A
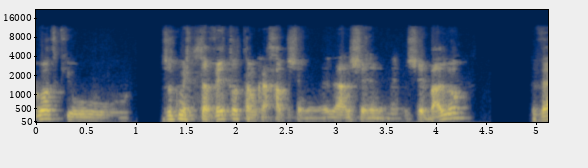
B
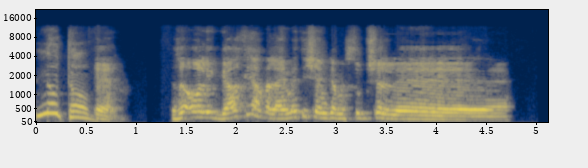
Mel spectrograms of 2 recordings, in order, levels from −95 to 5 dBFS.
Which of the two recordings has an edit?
A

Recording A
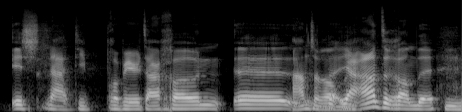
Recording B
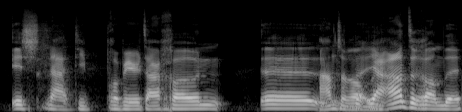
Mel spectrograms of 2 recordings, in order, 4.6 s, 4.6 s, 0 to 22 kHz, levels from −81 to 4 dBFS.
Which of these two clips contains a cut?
A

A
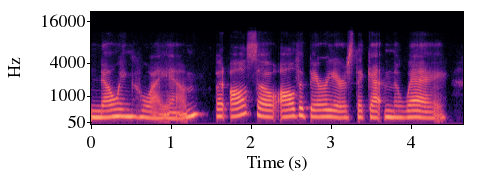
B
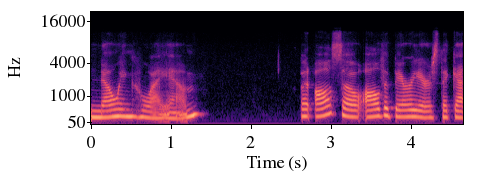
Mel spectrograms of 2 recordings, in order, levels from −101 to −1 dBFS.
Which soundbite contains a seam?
A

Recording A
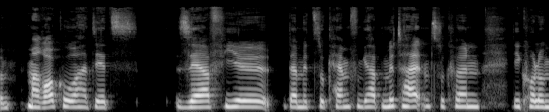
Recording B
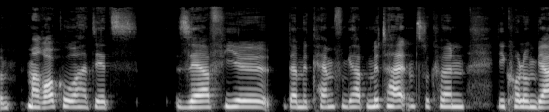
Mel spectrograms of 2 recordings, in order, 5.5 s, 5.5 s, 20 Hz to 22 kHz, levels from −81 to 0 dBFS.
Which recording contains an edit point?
B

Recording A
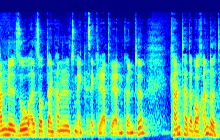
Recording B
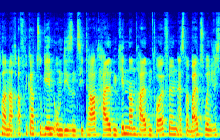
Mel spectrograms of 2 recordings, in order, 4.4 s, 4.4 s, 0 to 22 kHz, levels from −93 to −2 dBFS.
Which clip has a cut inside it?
A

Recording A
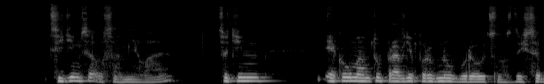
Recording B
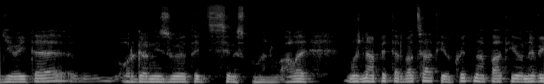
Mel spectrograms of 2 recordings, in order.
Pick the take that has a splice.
B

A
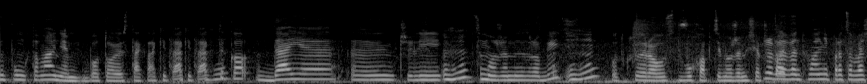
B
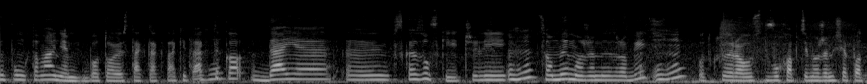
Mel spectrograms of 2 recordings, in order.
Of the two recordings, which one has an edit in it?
A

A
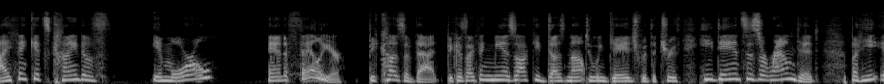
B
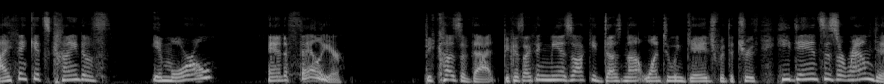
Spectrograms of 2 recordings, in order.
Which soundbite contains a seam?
A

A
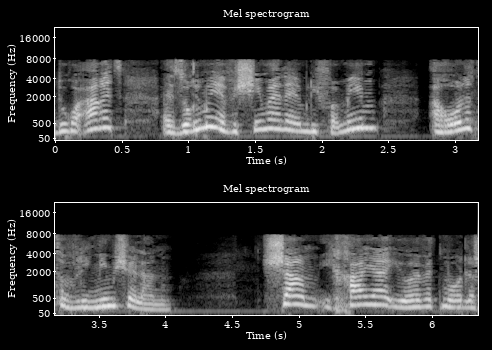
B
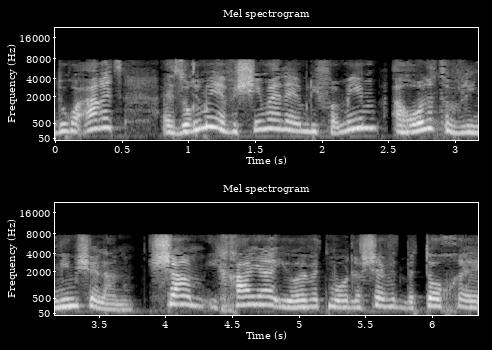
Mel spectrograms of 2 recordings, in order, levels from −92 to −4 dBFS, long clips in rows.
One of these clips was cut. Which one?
B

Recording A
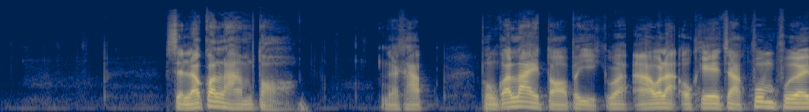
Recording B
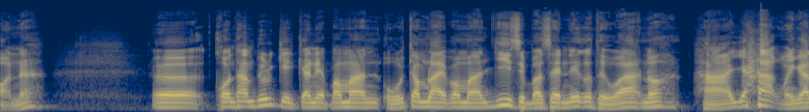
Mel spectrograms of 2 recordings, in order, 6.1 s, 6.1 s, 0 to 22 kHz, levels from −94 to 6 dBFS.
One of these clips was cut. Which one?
B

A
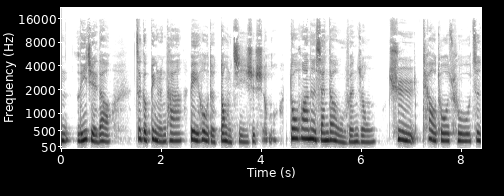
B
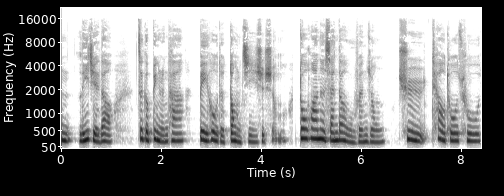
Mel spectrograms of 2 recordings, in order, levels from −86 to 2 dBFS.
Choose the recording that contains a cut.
A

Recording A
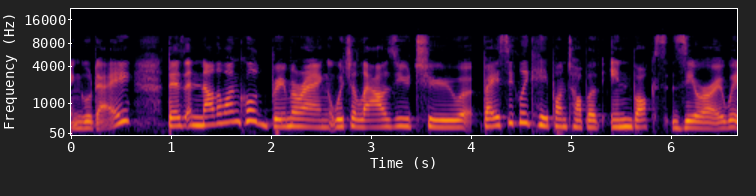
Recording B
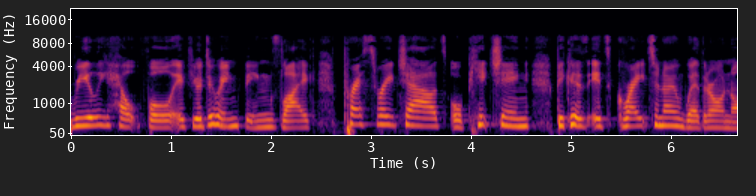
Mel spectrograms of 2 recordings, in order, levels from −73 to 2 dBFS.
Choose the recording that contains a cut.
B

